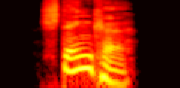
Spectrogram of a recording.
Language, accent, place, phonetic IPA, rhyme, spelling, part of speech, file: German, Germany, Berlin, [ˈʃtɛŋkə], -ɛŋkə, stänke, verb, De-stänke.ogg
- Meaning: first/third-person singular subjunctive II of stinken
